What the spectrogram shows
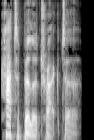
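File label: "caterpillar tractor", British English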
